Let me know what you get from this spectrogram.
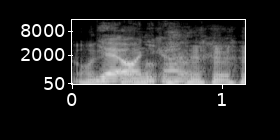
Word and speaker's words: Aine Cahill: Aine Cahill.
